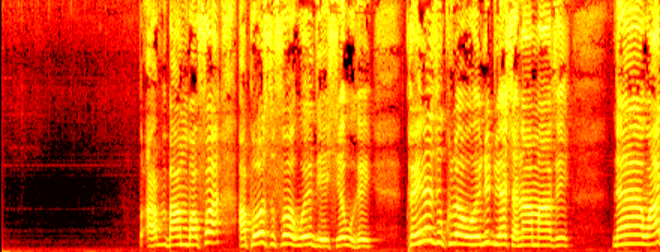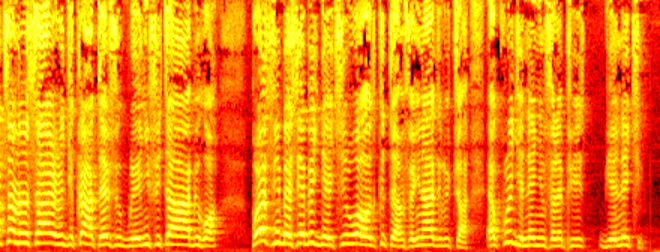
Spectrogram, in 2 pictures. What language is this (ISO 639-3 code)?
aka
